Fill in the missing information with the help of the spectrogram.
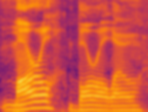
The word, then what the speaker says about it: Marlboro: Marlboro Red. I don't know if I said that right. – You did. – Marlboro Red.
